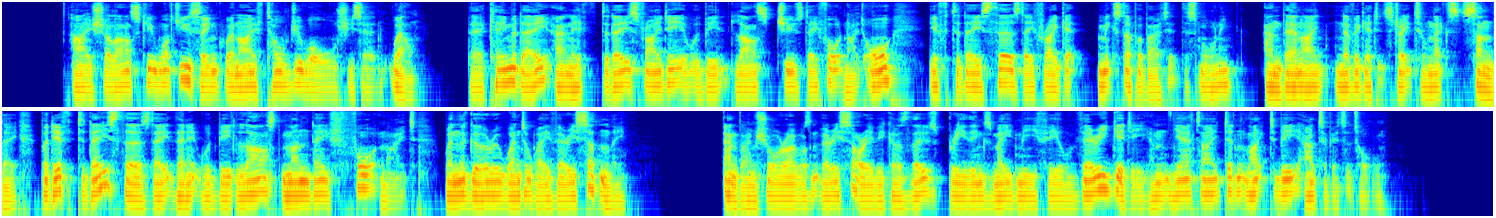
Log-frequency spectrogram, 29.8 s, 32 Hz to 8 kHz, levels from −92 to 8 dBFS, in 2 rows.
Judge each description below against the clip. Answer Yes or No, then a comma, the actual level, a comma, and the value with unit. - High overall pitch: No, very low, 95 Hz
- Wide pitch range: No, average, 3.4 semitones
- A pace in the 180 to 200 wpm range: Yes, average, 190 wpm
